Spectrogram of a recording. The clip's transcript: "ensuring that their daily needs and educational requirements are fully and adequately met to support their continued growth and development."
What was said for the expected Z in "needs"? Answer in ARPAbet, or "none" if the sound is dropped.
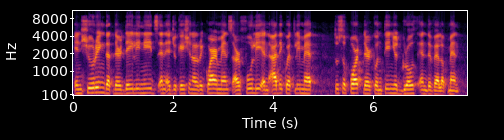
S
